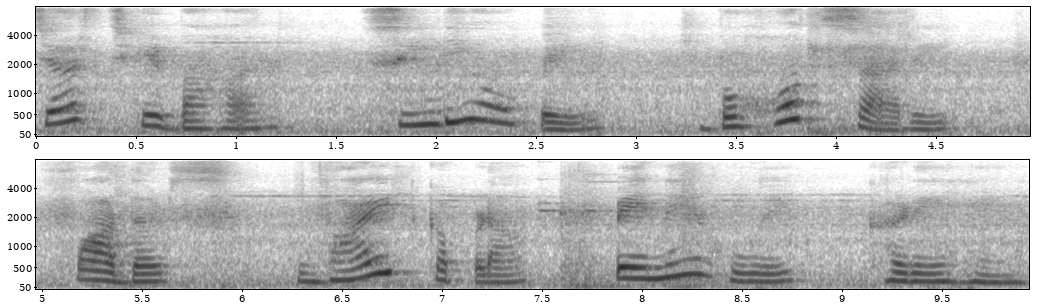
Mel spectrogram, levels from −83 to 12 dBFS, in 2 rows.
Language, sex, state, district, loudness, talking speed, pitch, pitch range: Hindi, female, Madhya Pradesh, Dhar, -18 LUFS, 85 wpm, 200 Hz, 180-265 Hz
